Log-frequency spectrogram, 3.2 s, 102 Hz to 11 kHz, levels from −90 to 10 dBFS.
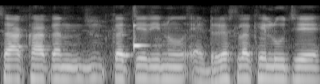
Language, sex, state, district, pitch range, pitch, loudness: Gujarati, male, Gujarat, Gandhinagar, 135-140 Hz, 140 Hz, -16 LUFS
